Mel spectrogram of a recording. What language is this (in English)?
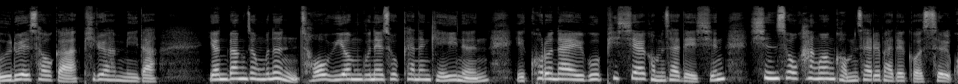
Korean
